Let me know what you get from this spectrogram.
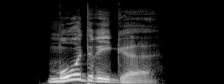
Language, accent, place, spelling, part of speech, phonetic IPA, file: German, Germany, Berlin, modrige, adjective, [ˈmoːdʁɪɡə], De-modrige.ogg
- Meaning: inflection of modrig: 1. strong/mixed nominative/accusative feminine singular 2. strong nominative/accusative plural 3. weak nominative all-gender singular 4. weak accusative feminine/neuter singular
